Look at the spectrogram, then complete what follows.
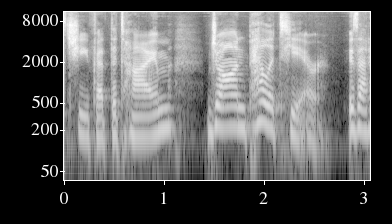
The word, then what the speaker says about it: Pelletier: the Maui police chief at the time, John Pelletier.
